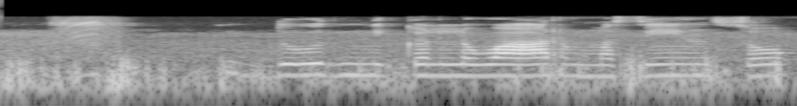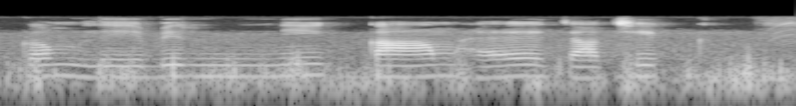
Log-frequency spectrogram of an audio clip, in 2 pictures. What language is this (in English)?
Magahi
